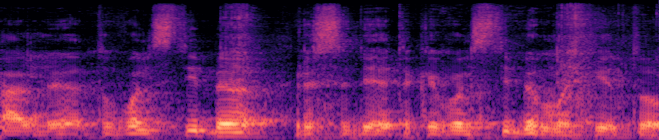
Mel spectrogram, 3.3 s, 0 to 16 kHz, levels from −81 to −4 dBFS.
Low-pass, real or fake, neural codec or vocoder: 14.4 kHz; fake; vocoder, 44.1 kHz, 128 mel bands, Pupu-Vocoder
